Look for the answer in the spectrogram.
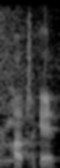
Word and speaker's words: Hatake: She's Leaf Genin, Hitaki clan, or Hatake. I guess Hatake, the proper pronunciation, I guess.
